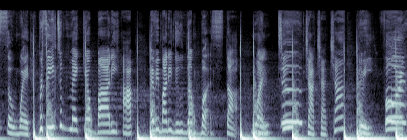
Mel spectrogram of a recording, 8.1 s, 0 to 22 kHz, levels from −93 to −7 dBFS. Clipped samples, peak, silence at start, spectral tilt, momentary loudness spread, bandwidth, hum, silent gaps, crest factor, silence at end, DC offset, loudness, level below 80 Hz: under 0.1%; 0 dBFS; 0 s; -6.5 dB/octave; 12 LU; 16 kHz; none; none; 14 dB; 0 s; under 0.1%; -18 LUFS; -16 dBFS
